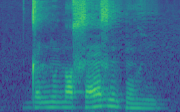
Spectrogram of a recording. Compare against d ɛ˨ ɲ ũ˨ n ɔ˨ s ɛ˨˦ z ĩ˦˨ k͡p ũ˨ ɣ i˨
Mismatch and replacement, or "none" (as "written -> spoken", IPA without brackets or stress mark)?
none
